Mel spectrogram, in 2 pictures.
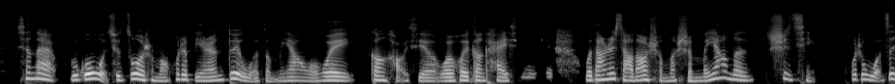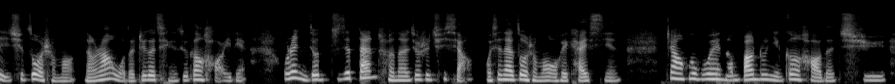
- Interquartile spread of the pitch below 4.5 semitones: No, average, 4.9 semitones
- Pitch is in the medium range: No, high, 200 Hz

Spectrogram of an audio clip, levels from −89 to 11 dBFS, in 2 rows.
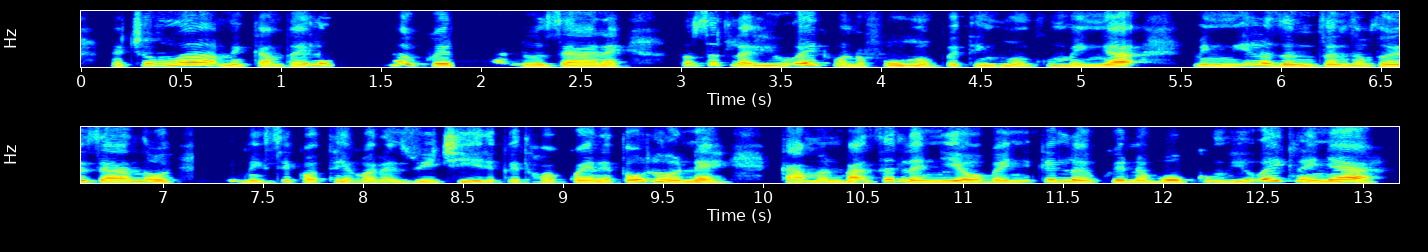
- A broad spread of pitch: No, average, 4.4 semitones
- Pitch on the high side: Yes, high, 225 Hz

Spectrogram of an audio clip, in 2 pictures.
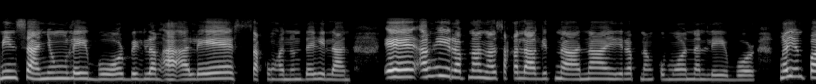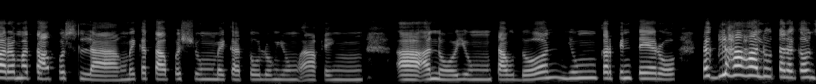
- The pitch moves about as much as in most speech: Yes, average, 4.1 semitones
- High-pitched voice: Yes, very high, 250 Hz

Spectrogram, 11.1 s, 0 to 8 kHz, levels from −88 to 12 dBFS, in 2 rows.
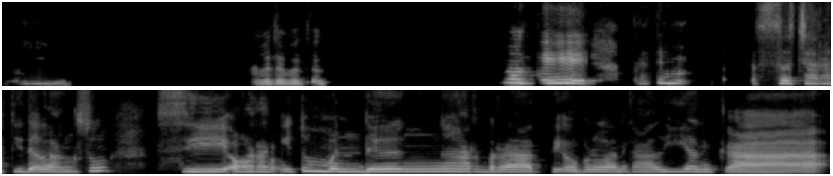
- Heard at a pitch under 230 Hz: No, high, 240 Hz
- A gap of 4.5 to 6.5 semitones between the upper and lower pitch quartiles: No, average, 3.0 semitones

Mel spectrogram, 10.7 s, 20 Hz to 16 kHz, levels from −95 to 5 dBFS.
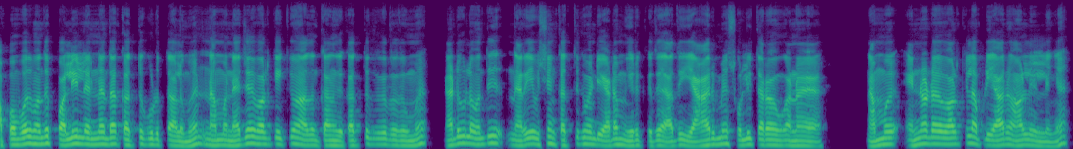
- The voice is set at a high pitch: No, low, 135 Hz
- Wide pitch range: No, average, 3.8 semitones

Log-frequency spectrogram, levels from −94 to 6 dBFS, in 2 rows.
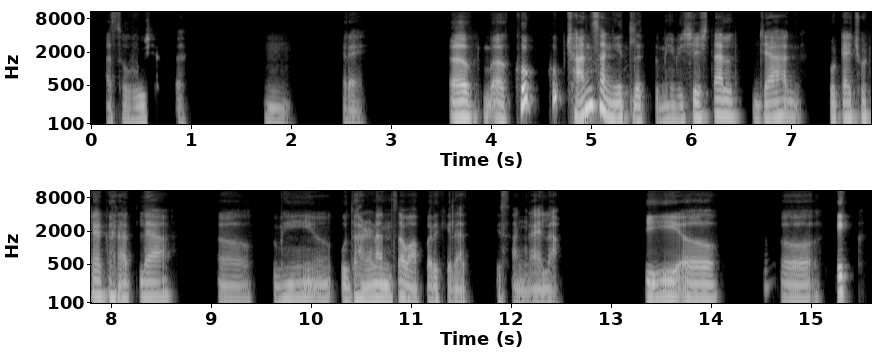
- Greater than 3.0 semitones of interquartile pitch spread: Yes, average, 3.5 semitones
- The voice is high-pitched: No, low, 110 Hz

